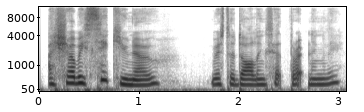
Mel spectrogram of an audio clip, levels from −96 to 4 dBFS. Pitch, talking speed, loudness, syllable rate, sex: 200 Hz, 195 wpm, -20 LUFS, 6.0 syllables/s, female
